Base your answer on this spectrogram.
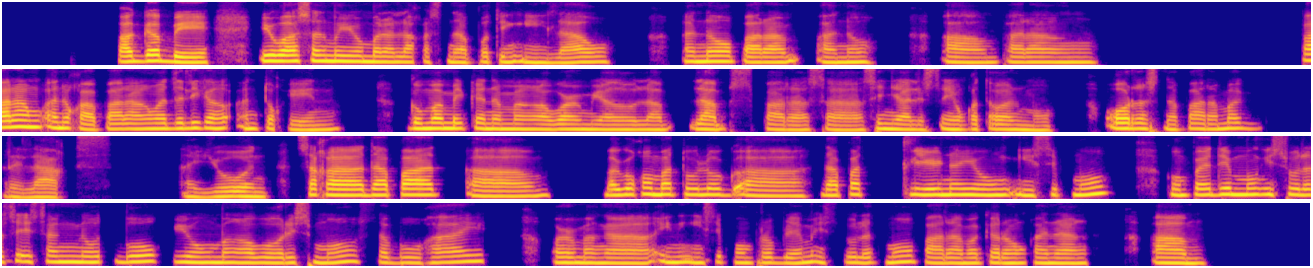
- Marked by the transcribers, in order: in English: "warm yellow lamp lamps"; other background noise
- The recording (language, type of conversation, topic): Filipino, advice, Paano ako makakapagpahinga sa bahay kung palagi akong abala?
